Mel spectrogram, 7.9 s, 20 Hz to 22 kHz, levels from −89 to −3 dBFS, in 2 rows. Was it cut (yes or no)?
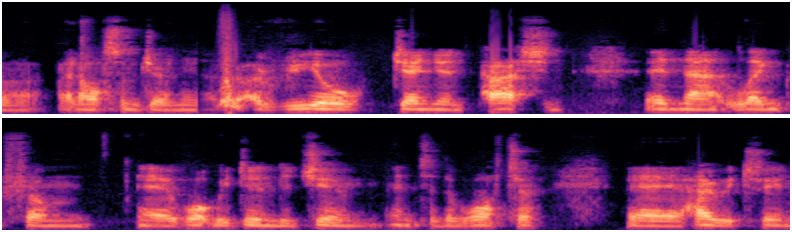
yes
